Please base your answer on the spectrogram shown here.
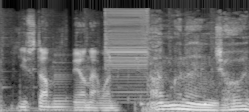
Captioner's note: buzzer sound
